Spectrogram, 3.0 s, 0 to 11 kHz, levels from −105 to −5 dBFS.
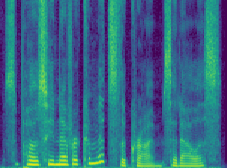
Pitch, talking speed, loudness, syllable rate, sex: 220 Hz, 160 wpm, -16 LUFS, 5.2 syllables/s, female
